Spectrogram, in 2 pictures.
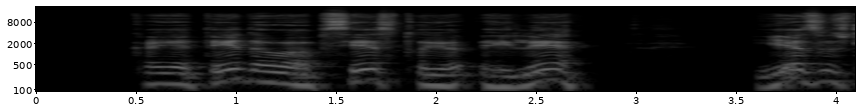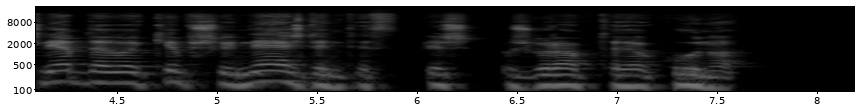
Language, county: Lithuanian, Šiauliai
